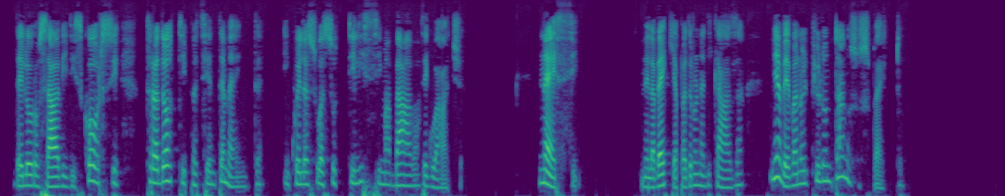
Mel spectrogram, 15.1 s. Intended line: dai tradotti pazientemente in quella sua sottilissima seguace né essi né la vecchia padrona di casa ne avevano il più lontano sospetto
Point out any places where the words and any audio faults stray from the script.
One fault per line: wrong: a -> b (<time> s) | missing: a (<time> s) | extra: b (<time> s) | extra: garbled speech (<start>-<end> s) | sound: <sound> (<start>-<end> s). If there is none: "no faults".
extra: loro savii discorsi (0.4 s)
extra: bava (5.9 s)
